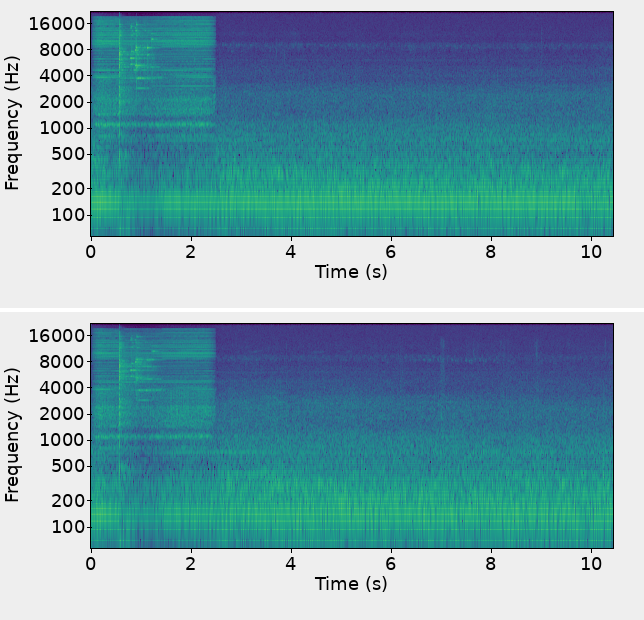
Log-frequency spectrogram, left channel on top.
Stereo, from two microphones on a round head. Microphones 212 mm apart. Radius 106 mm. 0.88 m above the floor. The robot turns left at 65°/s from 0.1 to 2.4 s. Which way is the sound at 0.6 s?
175° left.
